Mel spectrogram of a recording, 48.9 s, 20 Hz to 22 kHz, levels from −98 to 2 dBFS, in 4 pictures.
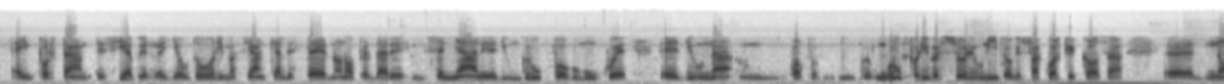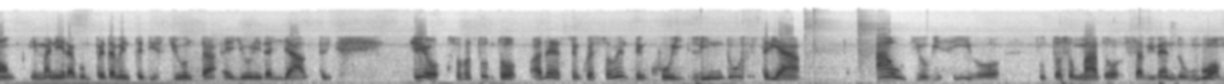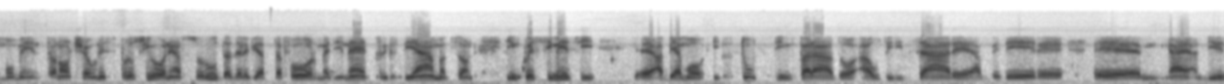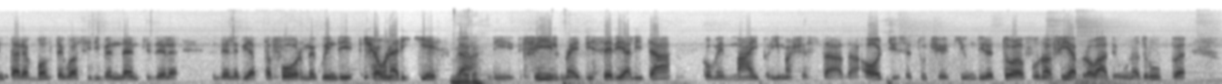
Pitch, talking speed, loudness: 310 Hz, 140 wpm, -24 LUFS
